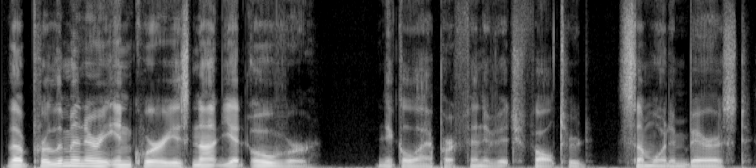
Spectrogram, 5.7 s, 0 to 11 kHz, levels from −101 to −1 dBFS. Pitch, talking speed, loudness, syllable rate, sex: 100 Hz, 125 wpm, -19 LUFS, 6.4 syllables/s, male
